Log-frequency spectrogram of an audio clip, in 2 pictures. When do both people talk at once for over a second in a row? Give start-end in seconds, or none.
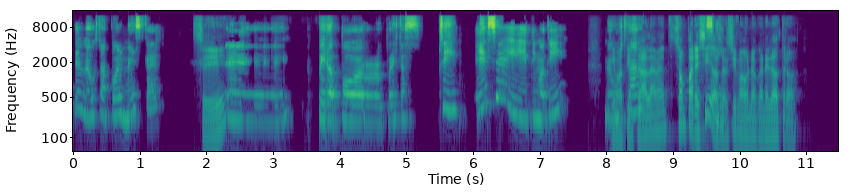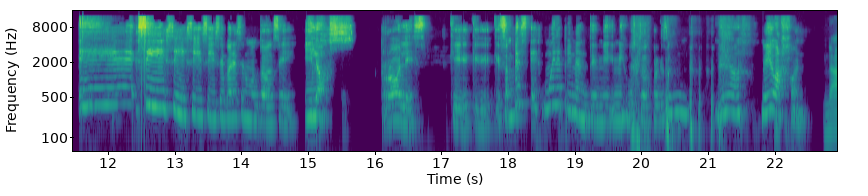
none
